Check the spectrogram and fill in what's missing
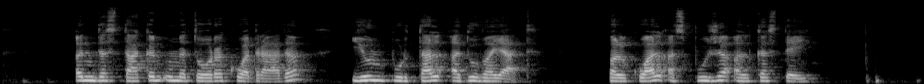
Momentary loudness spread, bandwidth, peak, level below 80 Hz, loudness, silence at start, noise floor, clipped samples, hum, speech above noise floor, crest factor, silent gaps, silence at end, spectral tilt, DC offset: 8 LU; 13 kHz; -4 dBFS; -64 dBFS; -22 LUFS; 0.75 s; -72 dBFS; under 0.1%; none; 51 dB; 18 dB; none; 0.45 s; -7 dB/octave; under 0.1%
